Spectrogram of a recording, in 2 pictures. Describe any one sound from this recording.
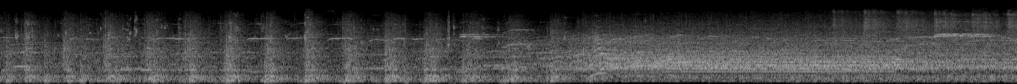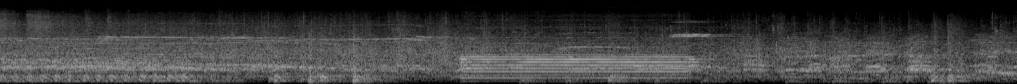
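A large crowd cheers and roars in an echoing hall.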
